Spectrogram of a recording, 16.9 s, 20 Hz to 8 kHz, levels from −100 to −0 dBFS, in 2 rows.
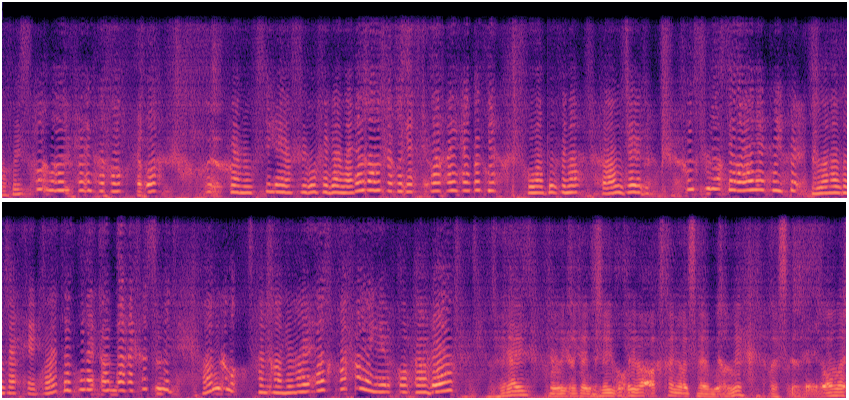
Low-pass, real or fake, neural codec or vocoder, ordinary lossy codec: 7.2 kHz; fake; codec, 16 kHz, 0.5 kbps, FreqCodec, smaller model; none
